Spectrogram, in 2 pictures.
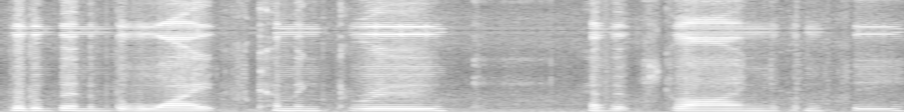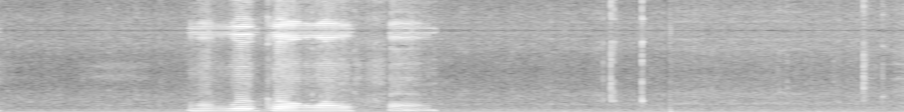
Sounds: speech
inside a large room or hall

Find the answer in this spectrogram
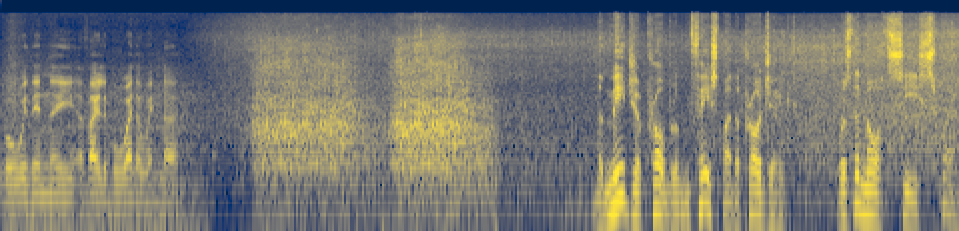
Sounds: stream

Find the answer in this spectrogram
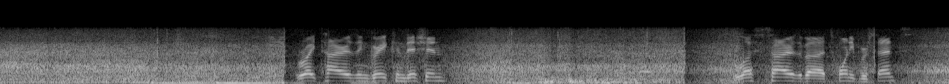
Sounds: speech

